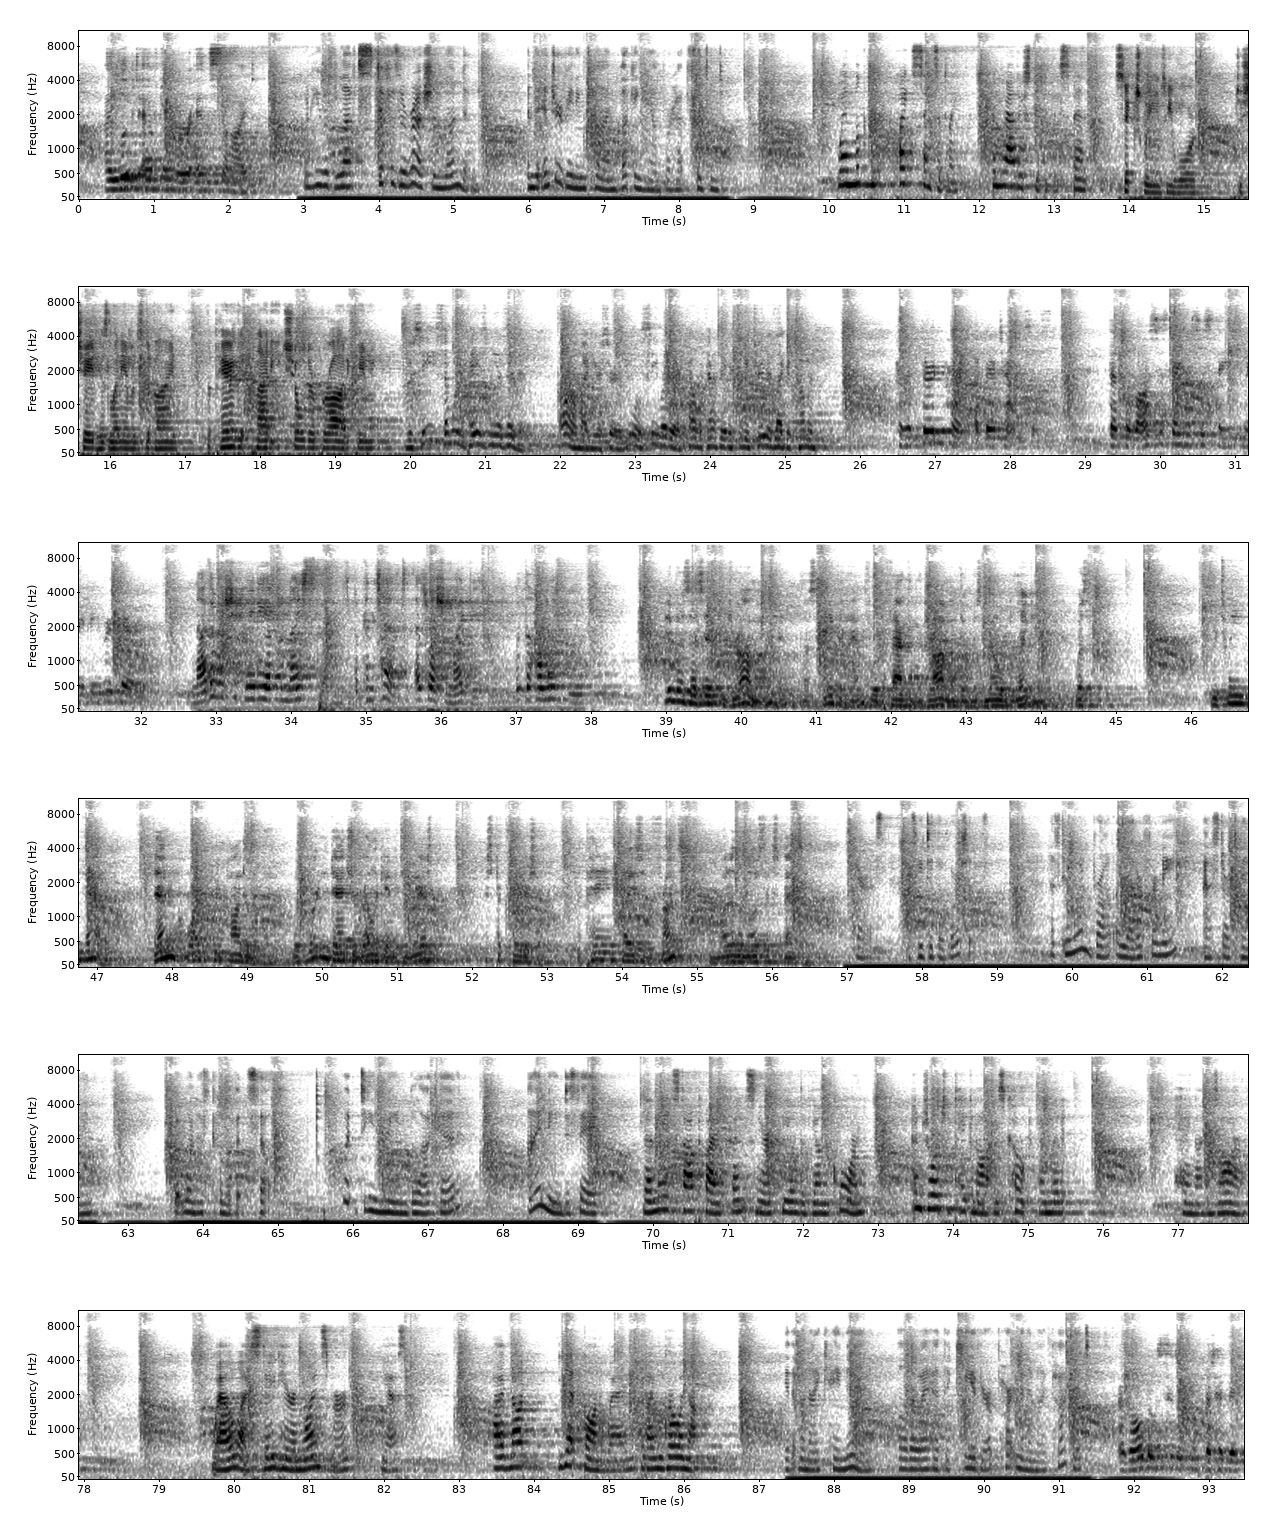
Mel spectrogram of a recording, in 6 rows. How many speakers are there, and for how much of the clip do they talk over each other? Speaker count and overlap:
8, no overlap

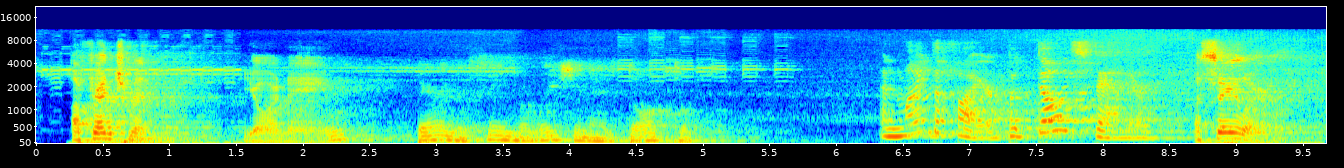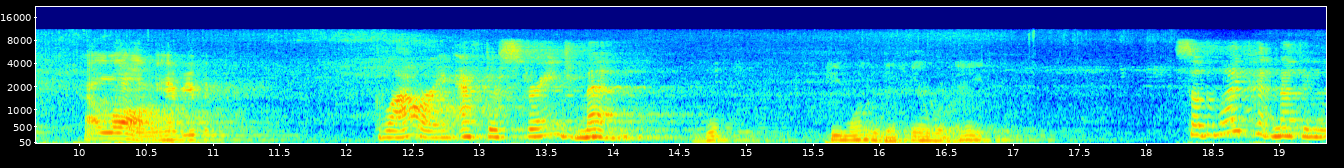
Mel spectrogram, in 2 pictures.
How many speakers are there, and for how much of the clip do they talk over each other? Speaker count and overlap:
3, no overlap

